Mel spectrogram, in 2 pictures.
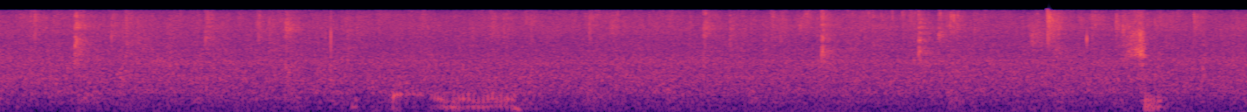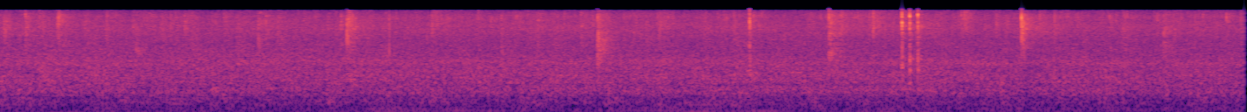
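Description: Steady hiss of rain, with scattered small clicks and a couple of soft knocks.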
